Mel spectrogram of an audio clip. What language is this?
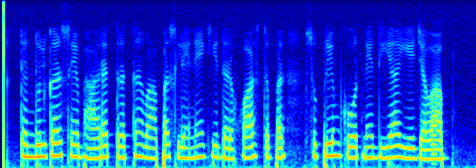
Urdu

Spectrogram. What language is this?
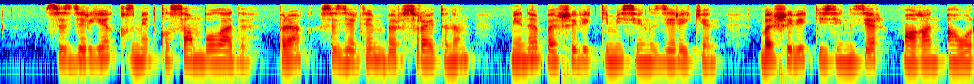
Kazakh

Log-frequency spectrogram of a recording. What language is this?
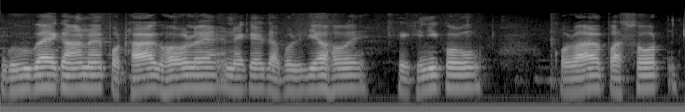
Assamese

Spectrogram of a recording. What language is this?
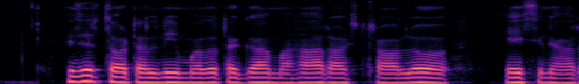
Telugu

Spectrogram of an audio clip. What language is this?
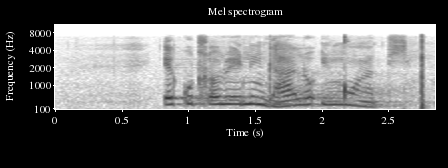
South Ndebele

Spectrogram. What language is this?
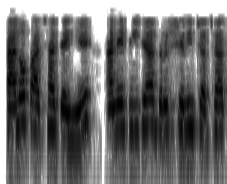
Gujarati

